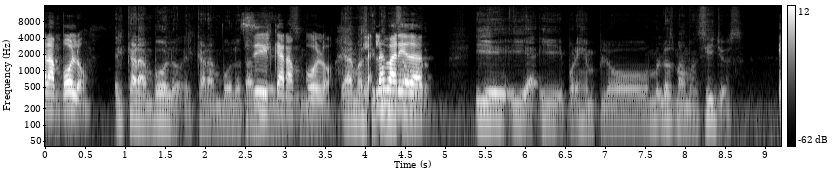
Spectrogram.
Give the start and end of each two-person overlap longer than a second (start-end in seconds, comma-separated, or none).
2.4-4.8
